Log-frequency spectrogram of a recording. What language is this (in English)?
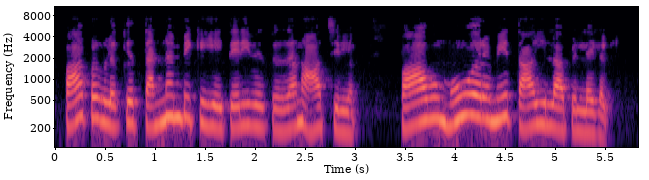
Tamil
